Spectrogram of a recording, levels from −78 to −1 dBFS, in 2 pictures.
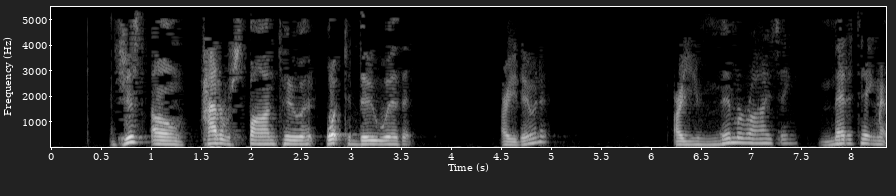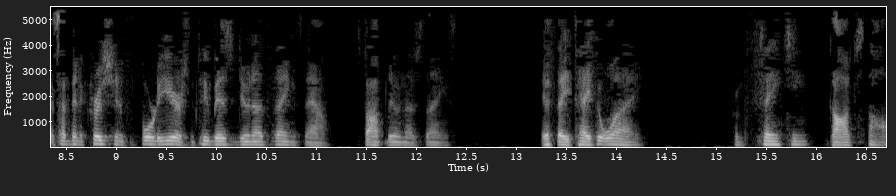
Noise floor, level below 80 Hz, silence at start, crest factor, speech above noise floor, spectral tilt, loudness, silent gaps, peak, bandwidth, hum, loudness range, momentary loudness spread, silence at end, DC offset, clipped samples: -74 dBFS; -66 dBFS; 0.6 s; 22 dB; 49 dB; -8.5 dB/octave; -26 LUFS; none; -4 dBFS; 5.4 kHz; none; 9 LU; 18 LU; 0 s; under 0.1%; under 0.1%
